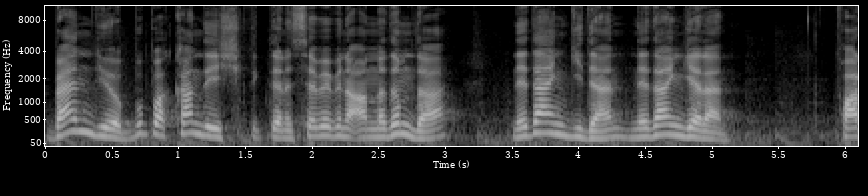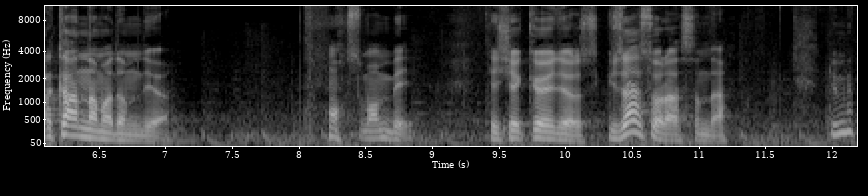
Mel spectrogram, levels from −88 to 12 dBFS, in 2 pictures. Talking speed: 120 wpm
